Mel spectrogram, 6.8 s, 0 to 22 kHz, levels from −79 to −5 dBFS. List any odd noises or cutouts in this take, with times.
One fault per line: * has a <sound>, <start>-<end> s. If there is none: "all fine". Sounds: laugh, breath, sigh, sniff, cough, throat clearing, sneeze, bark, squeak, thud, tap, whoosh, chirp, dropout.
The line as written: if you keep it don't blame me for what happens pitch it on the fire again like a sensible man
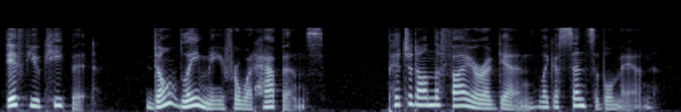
all fine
